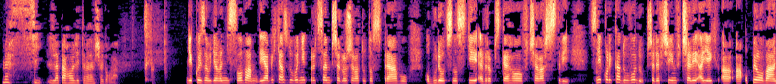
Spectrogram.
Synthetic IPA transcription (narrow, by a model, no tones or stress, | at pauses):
mɛʁsilapaʁɔlɛt̪amad̪amʃald̪ʁɔva | ɟɛkujɪzauɟɛlɛɲiːslo̞vajaːbɪxcɛlazduːvo̞dɲɪt̪̚pɾo̞t͡ʃsɛmpr̝̥ɛdlo̞ʒɪlat̪ut̪o̞spɾaːvuʔobudo̞wt͡sno̞scɪʔɛvɾo̞pskɛːɦo̞ft͡ʃɛlar̥st̪viːzɲɛko̞lɪkaduːvo̞duːpr̝̥ɛdɛfʃiːmft͡ʃɛlɪʔajɛjɪxʔaʔopɪlo̞vaː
